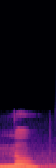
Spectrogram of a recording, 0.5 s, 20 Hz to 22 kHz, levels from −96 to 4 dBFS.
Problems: constant background noise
